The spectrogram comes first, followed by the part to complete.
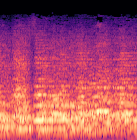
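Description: Two accordions playing a Hungarian folk-song (nóta) tune together, a steady run of sustained chords and melody.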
